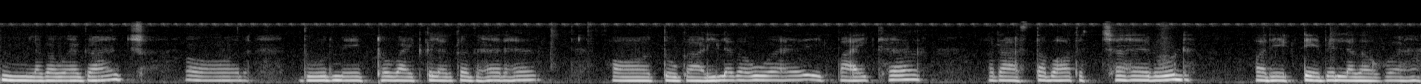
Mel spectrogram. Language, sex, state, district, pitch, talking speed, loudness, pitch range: Hindi, female, Uttar Pradesh, Varanasi, 185 Hz, 150 wpm, -17 LUFS, 175-195 Hz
